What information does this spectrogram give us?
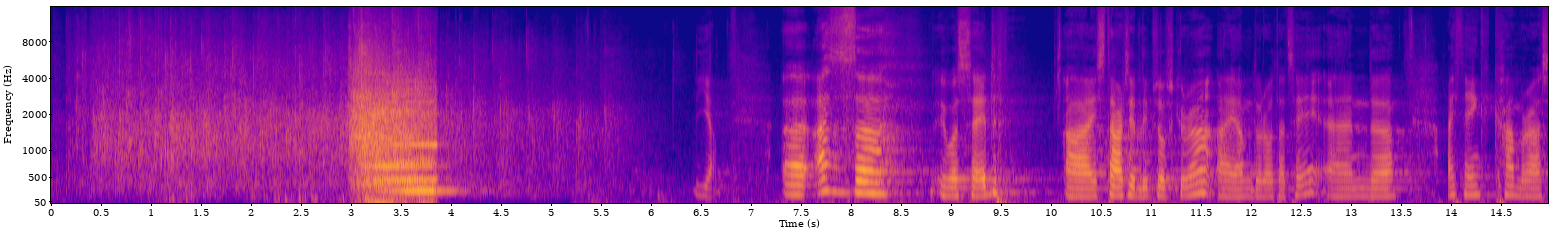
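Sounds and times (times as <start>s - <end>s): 
audience applause: 0.0s - 5.9s
speech: 6.5s - 14.9s.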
